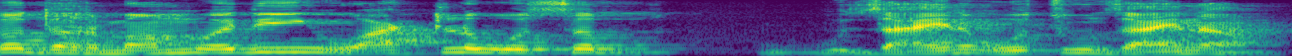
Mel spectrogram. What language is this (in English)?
Konkani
